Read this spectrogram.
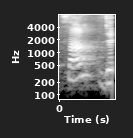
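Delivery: "সানডে" in two clear parts, "san... dey"; model pronunciation. Shown as a demonstration. Teacher shows student how to say it, "সানডে" as "san... dey". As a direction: say "সানডে" carefully, with an "ey" glide at the end. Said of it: "বলার সময় এরকম বলবে".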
